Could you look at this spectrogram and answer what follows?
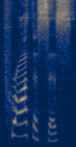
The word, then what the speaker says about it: prothesis: It would have the accent on the first syllable, prothesis.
